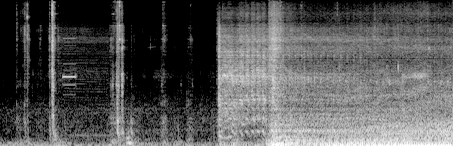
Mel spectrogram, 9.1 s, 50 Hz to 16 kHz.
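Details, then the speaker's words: 1989 Bentley Mulsanne S, 6.7-litre fuel-injected engine, cold start: catches after about a second of cranking, then fast idle with a puffing, ticking blow and exhaust smell; exhaust leak, source unknown, maybe the manifold. "You might be able to hear the issue straight away. It's got an exhaust blow coming from somewhere, maybe the manifold."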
